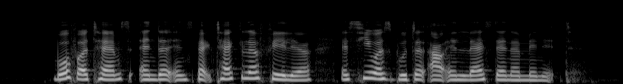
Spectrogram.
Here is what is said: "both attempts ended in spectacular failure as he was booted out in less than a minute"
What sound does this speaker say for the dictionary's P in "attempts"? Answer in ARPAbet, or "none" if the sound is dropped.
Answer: none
